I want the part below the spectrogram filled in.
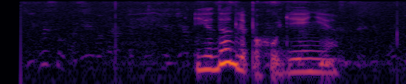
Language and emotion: Russian, sad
